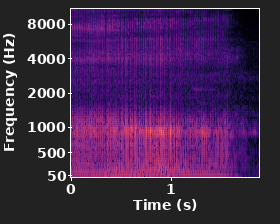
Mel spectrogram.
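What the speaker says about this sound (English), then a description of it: "A loud snore came from behind the branches." A single loud, drawn-out snore rumbles steadily for nearly two seconds, heard up close and fading at the end; it belongs to a leopard asleep behind branches in a spoken children's story.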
